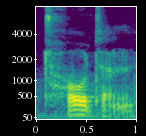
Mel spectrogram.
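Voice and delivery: "Toten" with a big round open O, slow. Shown as a demonstration. Coach showing the choir the open O, slow. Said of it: "nice big round open O".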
